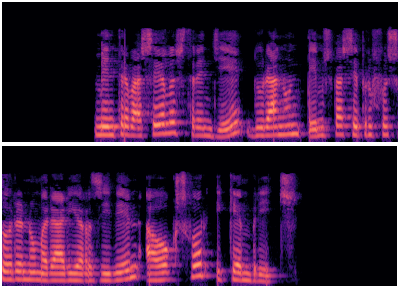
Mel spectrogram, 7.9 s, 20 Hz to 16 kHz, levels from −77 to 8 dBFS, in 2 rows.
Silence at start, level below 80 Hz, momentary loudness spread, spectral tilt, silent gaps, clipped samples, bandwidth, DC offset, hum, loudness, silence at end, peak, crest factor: 0.9 s; -56 dBFS; 8 LU; -4.5 dB/octave; none; under 0.1%; 8.2 kHz; under 0.1%; none; -17 LUFS; 1.05 s; -2 dBFS; 16 dB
